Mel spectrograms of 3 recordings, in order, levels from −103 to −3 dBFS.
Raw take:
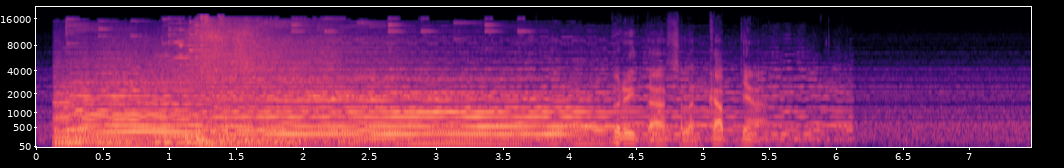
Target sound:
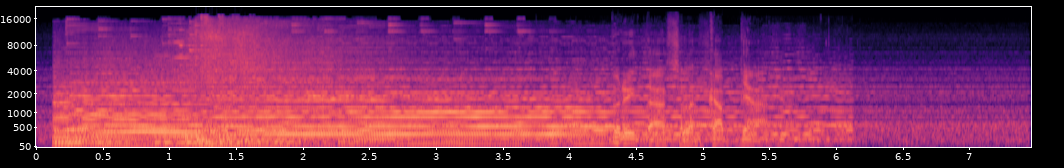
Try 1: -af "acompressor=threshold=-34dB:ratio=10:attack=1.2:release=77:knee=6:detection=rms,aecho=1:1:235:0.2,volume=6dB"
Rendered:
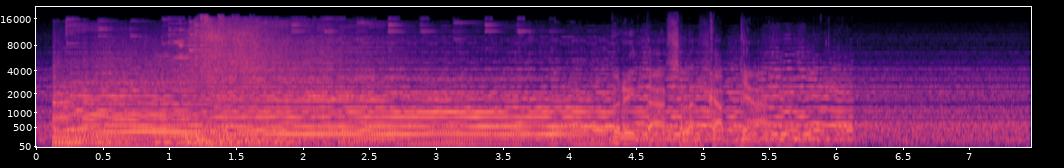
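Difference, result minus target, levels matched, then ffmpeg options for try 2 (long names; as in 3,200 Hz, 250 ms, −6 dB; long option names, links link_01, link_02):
downward compressor: peak gain reduction +7 dB
-af "acompressor=threshold=-26dB:ratio=10:attack=1.2:release=77:knee=6:detection=rms,aecho=1:1:235:0.2,volume=6dB"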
